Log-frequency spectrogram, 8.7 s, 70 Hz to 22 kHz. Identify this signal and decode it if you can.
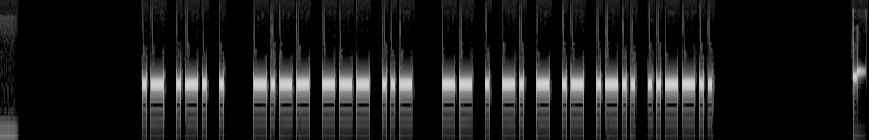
Morse code, heard as a keyed tone, about 27 wpm, 700 Hz. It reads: ARE YOU MENTAL?
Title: Sentences from Top 1000 Words - Review Part 4 - 28wpm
